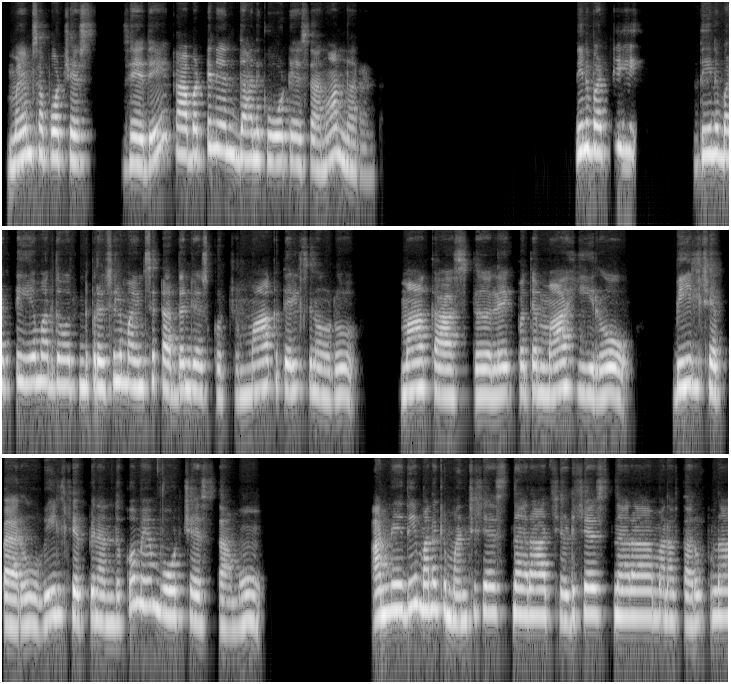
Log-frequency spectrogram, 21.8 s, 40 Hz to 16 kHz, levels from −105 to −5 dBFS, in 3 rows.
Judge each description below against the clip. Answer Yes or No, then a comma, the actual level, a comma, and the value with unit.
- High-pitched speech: Yes, high, 225 Hz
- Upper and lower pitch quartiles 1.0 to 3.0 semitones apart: No, average, 3.5 semitones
